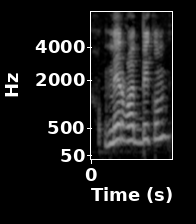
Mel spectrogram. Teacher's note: نون ساکن کے بعد را آ رہا ہے، یہ بھی یرملون کا قاعدہ ہوتا ہے جس میں کہ ہم ادغام کرتے ہیں مگر بغیر غنہ کے، ادغام بلا غنہ۔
